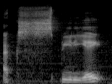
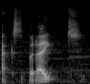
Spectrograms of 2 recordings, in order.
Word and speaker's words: expedite: we just you know expediate i know it's pronouncing it wrong it's really expedite uh the process ah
